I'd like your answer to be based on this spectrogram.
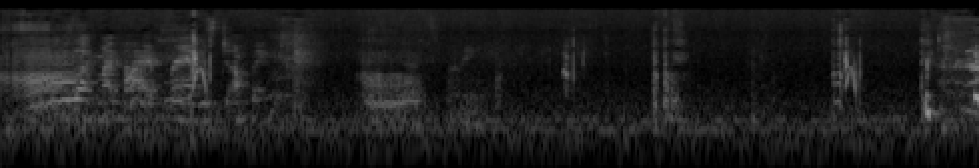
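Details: Baby girl lying down with hiccups: several brief, sharp catches spaced irregularly, with soft baby sounds and faint voices between.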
